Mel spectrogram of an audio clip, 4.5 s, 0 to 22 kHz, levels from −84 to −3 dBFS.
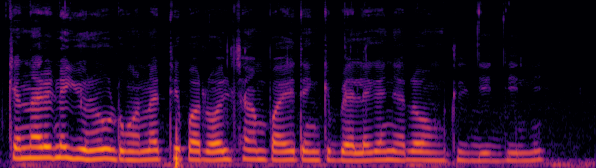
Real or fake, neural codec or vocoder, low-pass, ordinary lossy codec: real; none; none; none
